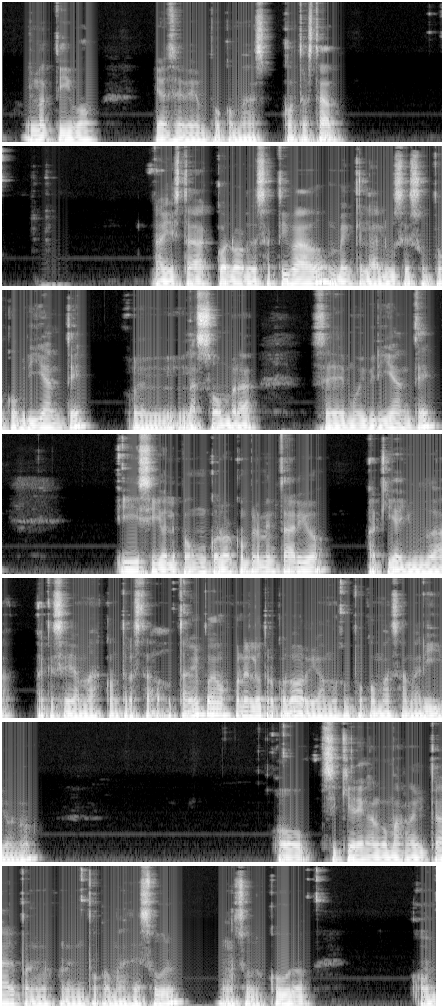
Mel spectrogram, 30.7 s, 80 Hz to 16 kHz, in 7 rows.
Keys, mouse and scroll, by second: 0.2 m, 4.2 click, 4.7 m, 14.2 click, 15.9 m, 19.3 click, 20.8 click, 24.7 click, 27.0 click, 29.4 click, 30.6 click.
